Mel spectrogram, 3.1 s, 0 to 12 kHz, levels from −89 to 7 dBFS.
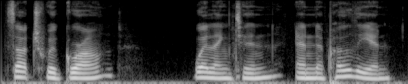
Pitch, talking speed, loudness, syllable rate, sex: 180 Hz, 115 wpm, -17 LUFS, 4.8 syllables/s, female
